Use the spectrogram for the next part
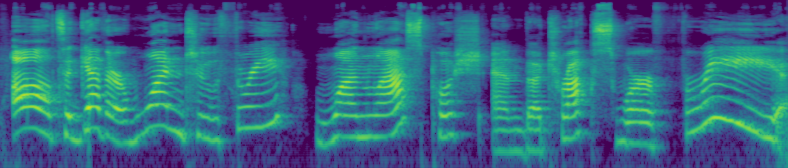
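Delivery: expressive picture-book read-aloud; reading to children. A narrator's reading. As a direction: read it to the class with lively voices.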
